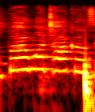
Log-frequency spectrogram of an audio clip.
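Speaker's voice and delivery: high mock whine of a child; crying little boy. Retelling a boy begging mom for tacos, mock crying. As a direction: plead like a little boy, pitched right up. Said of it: "And he goes".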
